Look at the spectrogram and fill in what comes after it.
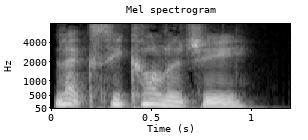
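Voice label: "lexicology", British English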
